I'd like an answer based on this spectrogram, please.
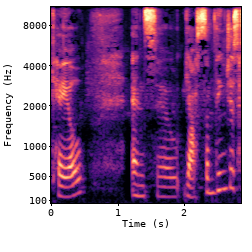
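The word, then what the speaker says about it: Chaol: It's the Gaol, C-H-A-O-L, and the pronunciation I looked up said it was pronounced Kale.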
